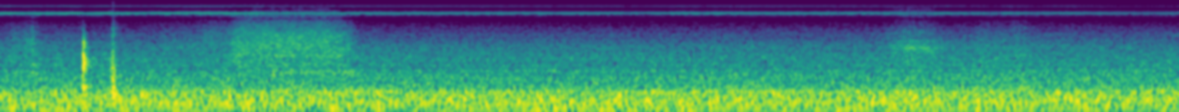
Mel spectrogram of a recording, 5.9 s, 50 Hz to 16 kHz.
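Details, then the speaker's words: Cheap Chinese diesel heater run from 240V via a 12V 30A transformer; soft steady fan rush with low rumble building and clicks as it lights, glow plug drawing power: normal start-up. "I can hear the diesel feet are flaming up yeah this is quite normal they normally Peak about 130 Watts"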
